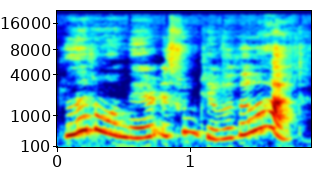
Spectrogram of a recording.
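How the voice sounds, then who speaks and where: A woman's voice: very high voice, expressive, fast, warm tone, voice pushed up. A woman voicing an astonished storybook doctor, exclaiming and questioning in a puzzled manner.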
